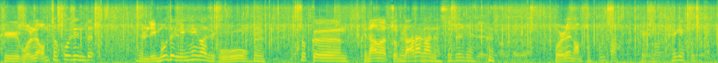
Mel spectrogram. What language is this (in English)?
Korean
